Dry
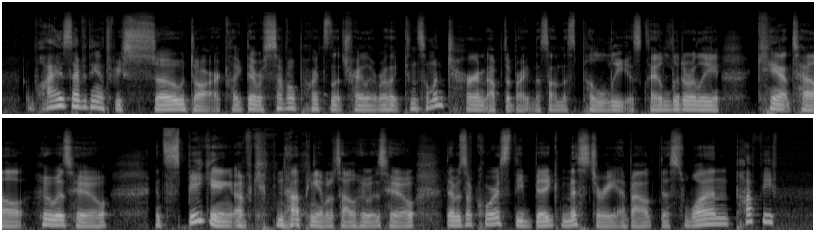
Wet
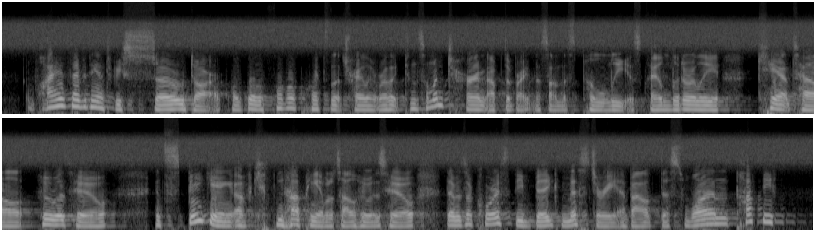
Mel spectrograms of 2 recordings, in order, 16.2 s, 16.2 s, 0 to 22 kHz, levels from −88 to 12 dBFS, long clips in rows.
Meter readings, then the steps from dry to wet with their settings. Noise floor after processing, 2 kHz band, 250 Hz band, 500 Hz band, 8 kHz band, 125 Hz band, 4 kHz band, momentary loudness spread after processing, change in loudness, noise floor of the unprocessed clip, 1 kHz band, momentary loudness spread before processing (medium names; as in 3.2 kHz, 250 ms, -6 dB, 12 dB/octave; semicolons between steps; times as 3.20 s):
-48 dBFS, -0.5 dB, +1.5 dB, +1.0 dB, +2.0 dB, +2.0 dB, 0.0 dB, 8 LU, +1.0 dB, -62 dBFS, +0.5 dB, 10 LU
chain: low-pass that closes with the level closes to 1.9 kHz, closed at -24.5 dBFS; time-frequency box 2.13–3.14 s, 980–8400 Hz -27 dB; waveshaping leveller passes 2; on a send: feedback echo behind a low-pass 113 ms, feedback 37%, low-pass 1 kHz, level -19.5 dB; on the sum: band noise 5–11 kHz -43 dBFS; trim -5 dB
